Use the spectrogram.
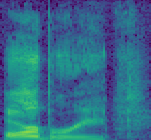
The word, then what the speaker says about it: Arbery: So it's actually Arbery, but he's saying, he obviously got the name wrong.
